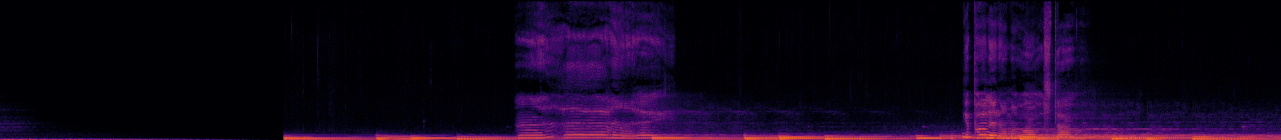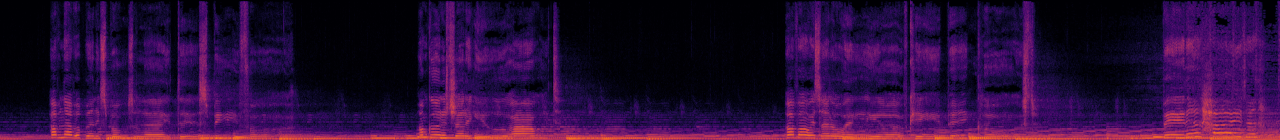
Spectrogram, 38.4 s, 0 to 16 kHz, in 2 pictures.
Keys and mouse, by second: 0.1 click, 0.8 click, 2.4 Tab, 3.0 middle click, 4.2 Tab, 5.7 Tab, 6.1 middle click, 6.6 middle click, 7.0 click, 8.7-10.1 middle drag, 12.6 Tab, 13.7 ctrl+i, 14.8 click, 15.4 click, 16.0-17.0 middle drag, 19.0 Tab, 19.4 middle click, 20.2 Tab, 21.4 click, 22.0-23.4 drag, 24.8 middle click, 26.0 ctrl+middle click, 26.4 middle click, 27.7 click, 30.1 click, 30.6 middle click, 31.7 ctrl+middle click, 34.1 middle click, 34.2 click, 34.8 shift+middle click, 35.7 click, 36.7 click, 37.1-38.3 middle drag.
